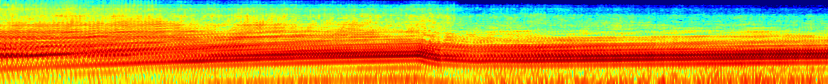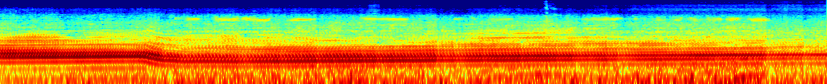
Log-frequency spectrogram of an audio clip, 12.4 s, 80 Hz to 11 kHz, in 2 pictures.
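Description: Mercedes-Benz C63 AMG's 6.2-litre V8 with a resonator-deleted exhaust accelerating hard, its pitch climbing through the gears. Two upshifts, about three and seven seconds in, each drop the pitch suddenly before it rises again.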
